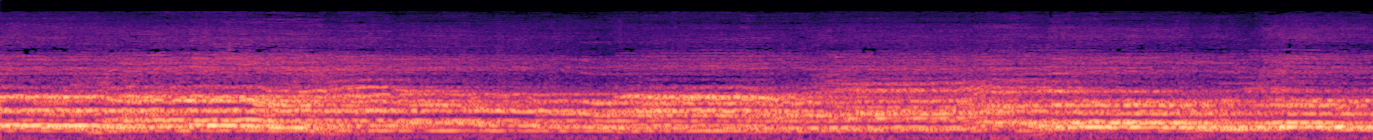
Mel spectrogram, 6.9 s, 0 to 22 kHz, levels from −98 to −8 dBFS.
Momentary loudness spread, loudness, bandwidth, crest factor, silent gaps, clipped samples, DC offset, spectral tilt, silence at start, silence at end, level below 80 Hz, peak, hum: 6 LU; -21 LUFS; 13.5 kHz; 14 dB; none; under 0.1%; under 0.1%; -4.5 dB/octave; 0 s; 0 s; -56 dBFS; -6 dBFS; none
